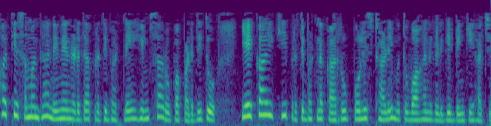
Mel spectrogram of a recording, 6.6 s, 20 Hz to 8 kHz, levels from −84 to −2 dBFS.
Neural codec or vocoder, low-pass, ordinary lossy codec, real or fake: none; 7.2 kHz; MP3, 24 kbps; real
